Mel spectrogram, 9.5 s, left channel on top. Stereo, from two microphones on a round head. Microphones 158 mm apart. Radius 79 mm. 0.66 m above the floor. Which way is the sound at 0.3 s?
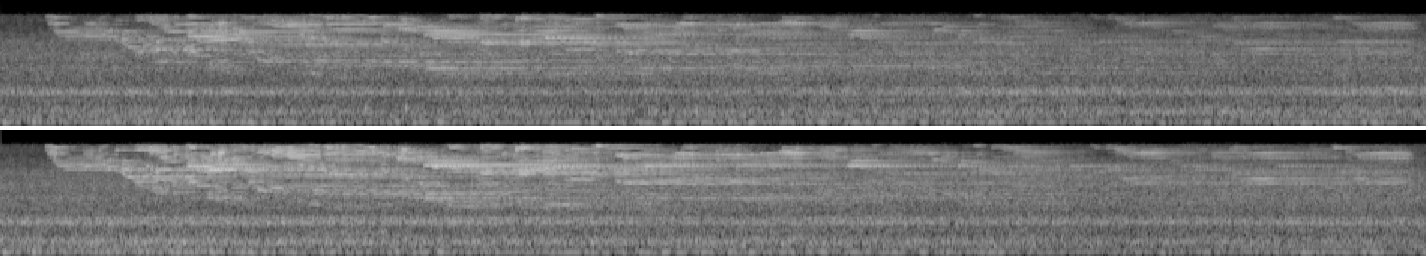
35° right (ahead or behind).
